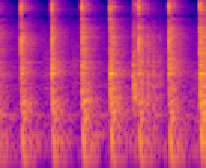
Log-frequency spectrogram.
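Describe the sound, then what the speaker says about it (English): Hammer tapping out a bearing on a GSX rear roller assembly, eight sharp metallic strikes at a steady rhythm, close and fairly loud with no talk. "We're gonna go ahead and try to tap out this bearing. I don't recommend using a hammer like this"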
